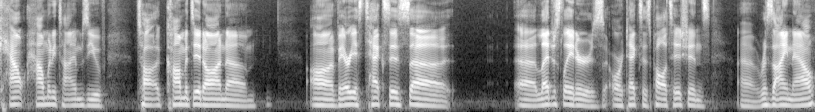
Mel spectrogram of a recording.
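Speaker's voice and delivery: ordinary talk, nothing marked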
